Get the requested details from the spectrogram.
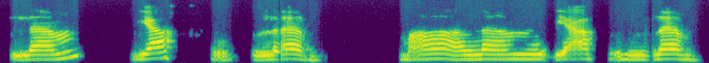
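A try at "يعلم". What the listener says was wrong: யஹ்லம் என்று வந்துட்டு ஐன் வரல. பாத்தீங்களா பாத்து நீங்களே 2 மாரி உச்சரிச்சு காட்டுறீங்க. ஐன மாத்துறீங்களே இப்ப. காக்க போன கிளாஸ்ல நீங்க விட்டது அதே பேர்ல இன்றைக்கு விட்றீங்களே. ஒருக்கா யஹ் என்று உச்சரிக்கிறீங்க. இன்னும் ஒருட்டா யஃப் என்று உச்சரிக்கிறீங்க. இன்னும் ஒரு டைம்ல யா என்று உச்சரிக்கிறீங்க.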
